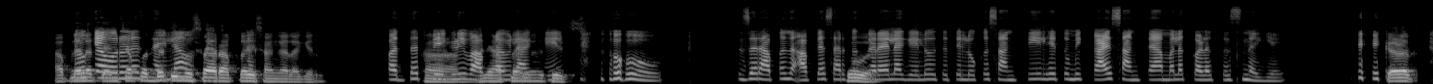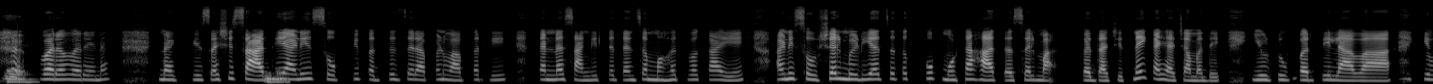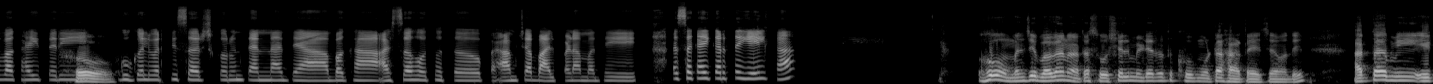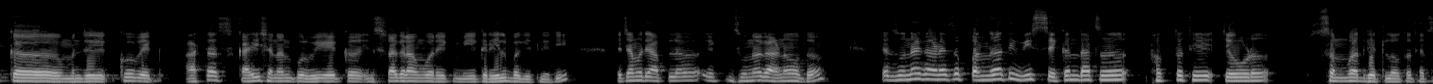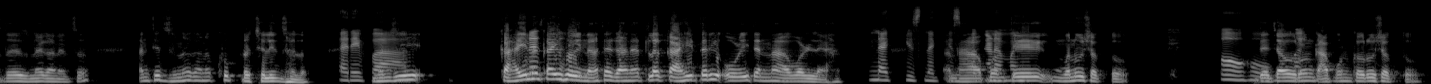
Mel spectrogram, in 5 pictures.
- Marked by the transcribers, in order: other background noise; laughing while speaking: "हो"; chuckle; tapping; background speech
- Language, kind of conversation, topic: Marathi, podcast, एखादं गाणं ऐकताच तुम्हाला बालपण लगेच आठवतं का?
